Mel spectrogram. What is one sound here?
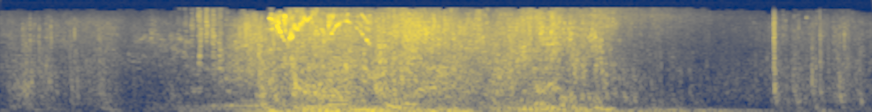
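Crackling energy surges with a loud rumbling whoosh.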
